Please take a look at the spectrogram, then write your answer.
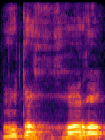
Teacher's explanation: کو جلدی پڑھیں، تھوڑا بھی نہ کھینچیں، مطہ، را زبر را، را کے اوپر زبر ہے اس لیے را کو پر پڑھیں گے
